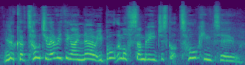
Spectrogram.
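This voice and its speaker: A young woman, a student, in an emotional radio drama. Her voice is high, upset and defensive. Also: expressive, quick pace. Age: young adult. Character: distraught, defensive young female student, bereaved girlfriend.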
